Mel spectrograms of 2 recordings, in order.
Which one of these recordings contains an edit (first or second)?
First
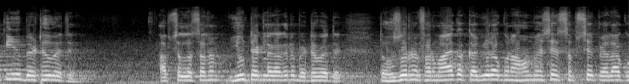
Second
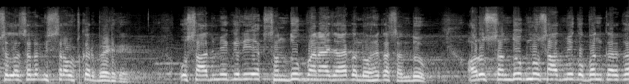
second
